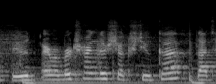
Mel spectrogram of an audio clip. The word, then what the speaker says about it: shakshuka: and all their food i remember trying their shakshuka that's how you say it it's like the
